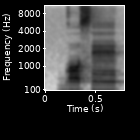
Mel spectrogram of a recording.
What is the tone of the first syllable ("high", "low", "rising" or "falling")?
high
